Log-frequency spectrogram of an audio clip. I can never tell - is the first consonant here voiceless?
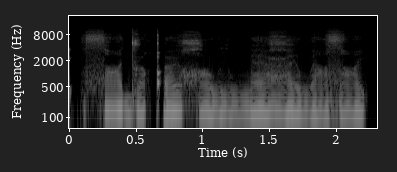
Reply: yes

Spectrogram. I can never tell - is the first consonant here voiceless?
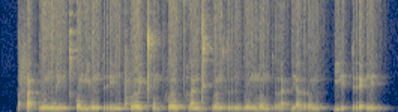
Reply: yes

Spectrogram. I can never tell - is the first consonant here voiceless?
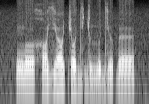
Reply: no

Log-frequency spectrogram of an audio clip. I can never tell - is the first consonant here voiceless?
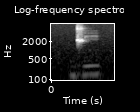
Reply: no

